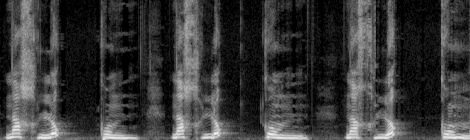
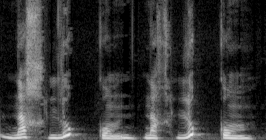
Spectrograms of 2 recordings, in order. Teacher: هعمل استعلاء أكني بقول القاف وبعد كده أخش على الكاف، لكن الأولى هلغي خالص القاف وهنا هخش على الكاف على طول، نخلقكم، نخلقكم.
